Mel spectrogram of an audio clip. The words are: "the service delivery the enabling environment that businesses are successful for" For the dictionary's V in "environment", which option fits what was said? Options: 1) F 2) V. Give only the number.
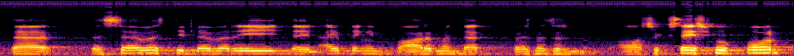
2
